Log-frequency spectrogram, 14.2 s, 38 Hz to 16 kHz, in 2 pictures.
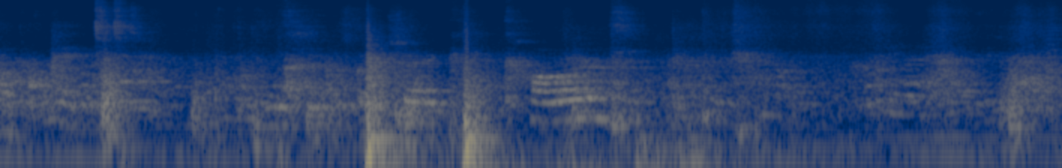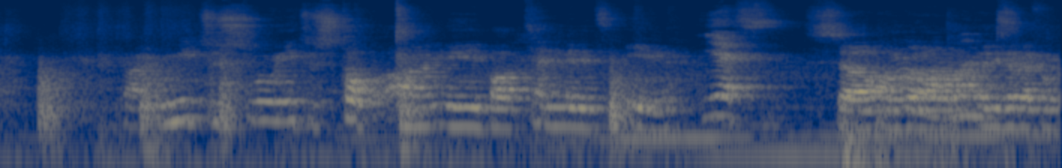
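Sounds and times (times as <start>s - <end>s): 
door bumping and clattering as it fails to close: 2.4s - 3.5s
speech: 8.4s - 12.1s, 12.7s - 14.1s.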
